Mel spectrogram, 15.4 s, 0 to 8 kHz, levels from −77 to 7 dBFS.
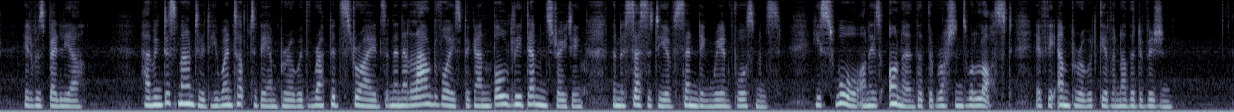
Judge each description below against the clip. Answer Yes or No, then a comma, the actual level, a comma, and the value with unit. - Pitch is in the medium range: Yes, medium, 180 Hz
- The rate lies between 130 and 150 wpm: No, average, 170 wpm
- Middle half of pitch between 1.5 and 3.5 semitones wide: Yes, narrow, 2.6 semitones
